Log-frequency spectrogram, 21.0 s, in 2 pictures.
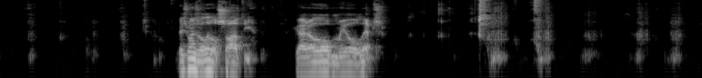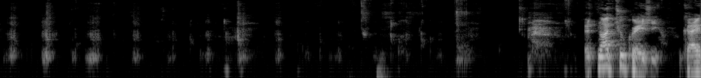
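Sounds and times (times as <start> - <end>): faint chewing of potato chip: 0.0 - 2.8, 5.7 - 19.3.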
